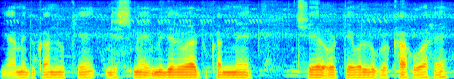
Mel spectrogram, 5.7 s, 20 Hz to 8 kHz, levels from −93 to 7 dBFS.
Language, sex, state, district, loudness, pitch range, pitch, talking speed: Hindi, male, Arunachal Pradesh, Papum Pare, -20 LUFS, 95-100 Hz, 100 Hz, 180 wpm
